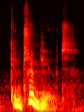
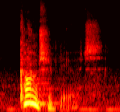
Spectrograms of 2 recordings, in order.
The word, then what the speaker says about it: contribute: Sometimes it's a matter of where the stress goes. I say to contribute. Lots of people say to contribute. So again, we asked people which they preferred of those two, and there we found age differences. Older people definitely went for contribute, whereas younger people go more and more for contribute.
